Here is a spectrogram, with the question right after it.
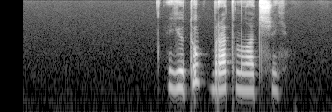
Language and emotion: Russian, neutral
